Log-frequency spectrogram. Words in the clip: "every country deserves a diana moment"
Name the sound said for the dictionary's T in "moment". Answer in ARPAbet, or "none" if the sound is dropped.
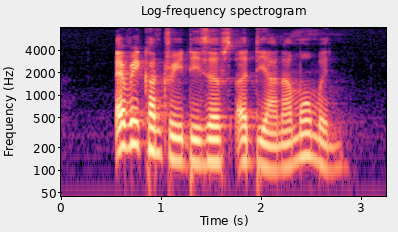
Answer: none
